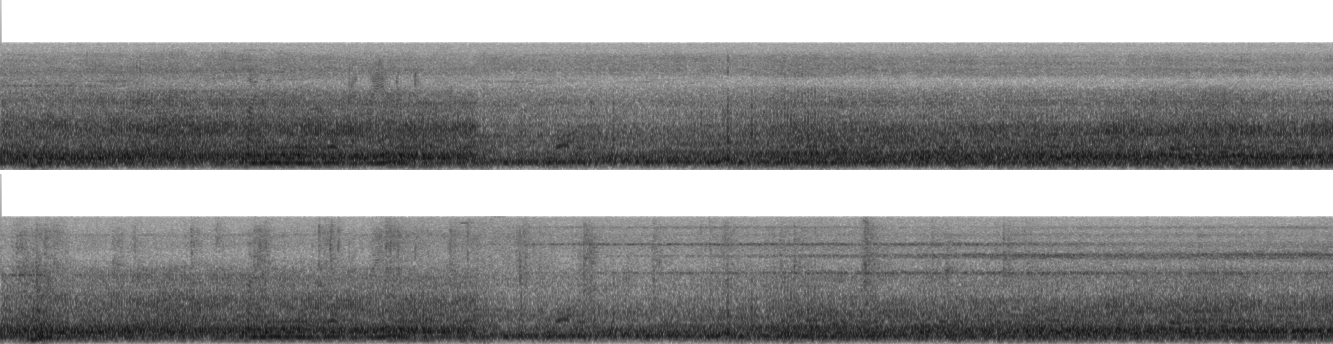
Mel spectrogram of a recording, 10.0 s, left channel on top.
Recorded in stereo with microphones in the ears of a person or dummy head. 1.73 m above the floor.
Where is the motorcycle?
35° left (ahead or behind).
